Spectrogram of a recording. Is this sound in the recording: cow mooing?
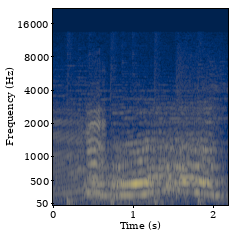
yes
